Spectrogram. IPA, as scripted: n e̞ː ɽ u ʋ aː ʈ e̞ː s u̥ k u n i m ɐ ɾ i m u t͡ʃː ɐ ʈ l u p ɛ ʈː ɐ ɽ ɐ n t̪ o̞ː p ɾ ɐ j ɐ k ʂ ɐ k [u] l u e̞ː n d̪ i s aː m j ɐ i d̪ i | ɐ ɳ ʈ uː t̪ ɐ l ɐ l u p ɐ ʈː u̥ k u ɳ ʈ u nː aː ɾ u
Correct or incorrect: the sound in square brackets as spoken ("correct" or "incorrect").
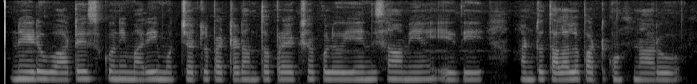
correct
